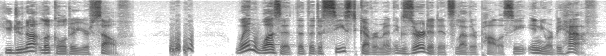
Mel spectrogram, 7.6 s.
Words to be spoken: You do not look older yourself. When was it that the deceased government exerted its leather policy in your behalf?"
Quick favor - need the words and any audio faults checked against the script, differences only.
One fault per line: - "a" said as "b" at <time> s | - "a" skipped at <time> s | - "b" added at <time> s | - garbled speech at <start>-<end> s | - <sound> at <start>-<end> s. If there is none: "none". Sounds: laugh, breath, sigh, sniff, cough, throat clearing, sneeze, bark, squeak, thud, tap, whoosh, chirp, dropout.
- laugh at 2.1-2.4 s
